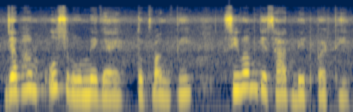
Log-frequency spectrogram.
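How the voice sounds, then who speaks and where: A scheming young woman whines and pleads, faking tears, in a storybook reading, voiced by a woman narrator. The voice is dark and gravelly, slightly high. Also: normal speed, exaggerated voice. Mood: pleading.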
